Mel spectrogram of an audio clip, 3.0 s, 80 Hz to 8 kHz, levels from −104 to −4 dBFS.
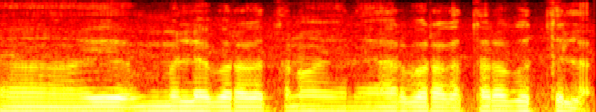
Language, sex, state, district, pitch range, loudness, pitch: Kannada, male, Karnataka, Raichur, 115-125 Hz, -15 LUFS, 120 Hz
